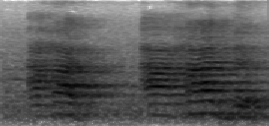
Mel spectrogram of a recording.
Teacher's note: huruf qalqalah sukun karena wakaf berhenti di akhir kalimat dan dibacanya secara keras atau pantul dengan kuat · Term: qalqalah kubra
